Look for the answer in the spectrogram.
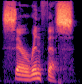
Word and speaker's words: Cerinthus: And then there was another fellow named Cerinthus. And it's spelled just like Corinth, but Cerinth. So it's got an E, not related to Corinth.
